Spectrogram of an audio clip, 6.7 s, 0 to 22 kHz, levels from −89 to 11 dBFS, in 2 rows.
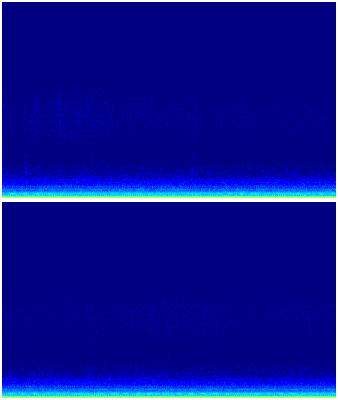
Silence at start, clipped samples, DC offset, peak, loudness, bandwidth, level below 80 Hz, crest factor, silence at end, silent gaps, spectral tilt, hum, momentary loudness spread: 0 s; under 0.1%; under 0.1%; -28 dBFS; -36 LUFS; 2.3 kHz; -52 dBFS; 8 dB; 0 s; none; -10 dB/octave; none; 0 LU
